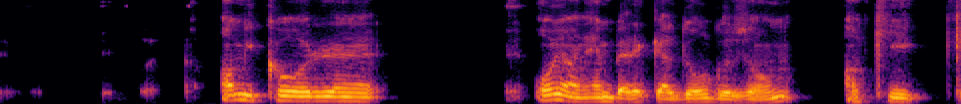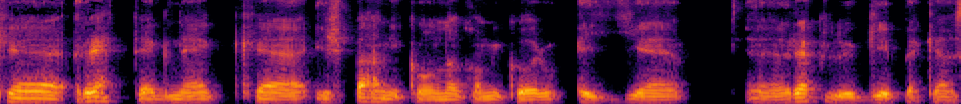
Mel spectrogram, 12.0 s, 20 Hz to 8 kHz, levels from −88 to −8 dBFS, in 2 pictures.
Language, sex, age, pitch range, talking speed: Hungarian, male, 60-79, 90-140 Hz, 55 wpm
